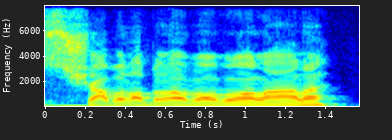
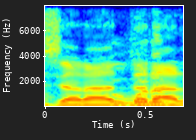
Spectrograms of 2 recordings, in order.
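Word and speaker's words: Tshabalala: No, but what's, how did you pronounce Shabalala. It? Shabalala. It's like Bananarama.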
